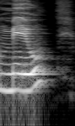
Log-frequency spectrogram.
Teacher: Ou seja, a vogal ela sempre será mais presente, ela será sempre uma letra mais forte do que a semivogal, não importa a posição dela. Então, quando eu digo meu, vocês percebem que o E fica mais forte e o U fica mais fraco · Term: ditongo decrescente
